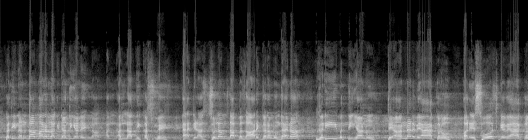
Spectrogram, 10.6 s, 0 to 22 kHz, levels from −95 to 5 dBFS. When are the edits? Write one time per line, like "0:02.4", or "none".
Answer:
0:02.1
